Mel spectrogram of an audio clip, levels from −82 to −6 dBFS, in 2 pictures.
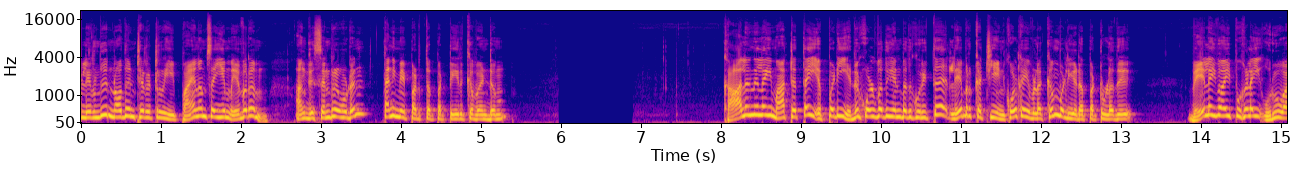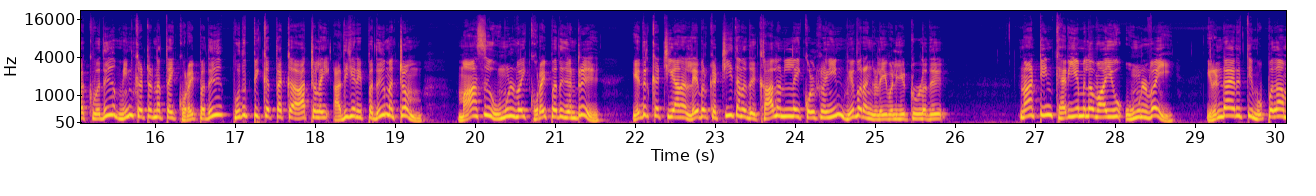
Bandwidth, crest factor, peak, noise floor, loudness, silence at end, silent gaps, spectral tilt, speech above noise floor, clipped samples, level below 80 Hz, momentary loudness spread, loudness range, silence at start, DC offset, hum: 17 kHz; 14 dB; -2 dBFS; -53 dBFS; -16 LUFS; 0 s; 5.97-6.89 s; -6 dB/octave; 38 dB; under 0.1%; -48 dBFS; 5 LU; 4 LU; 0 s; under 0.1%; none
